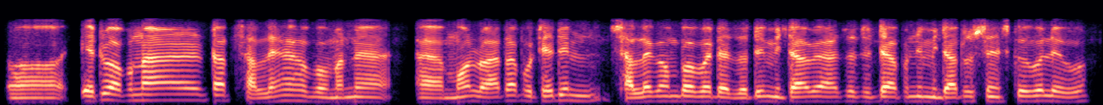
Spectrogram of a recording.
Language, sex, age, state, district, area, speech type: Assamese, male, 18-30, Assam, Sivasagar, rural, conversation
